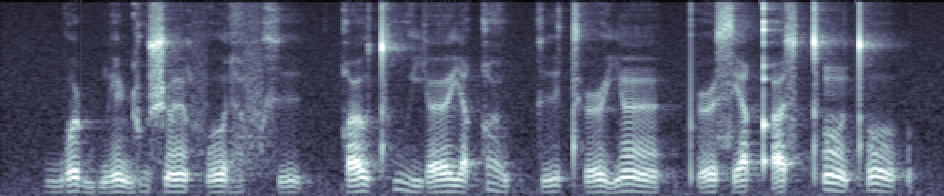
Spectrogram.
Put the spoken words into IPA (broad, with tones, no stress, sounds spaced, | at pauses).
b o˩˧˩ ɖ b ẽ˩˧˩ ɖ ṳ˥˨ s ɽ œ̃˩˧˩ f o˩˧˩ ɾ a̤˥˨ f x ɨ˩˧˩ | q u˩˧˩ tʰ ṳ˥˨ j œː˩˧˩ j q ṳ˥˨ | k ɨ˩˧˩ tʰ ə˞˩˧˩ j œ̃ː˥˨ | pʼ ə˞˩˧˩ s e˩˧˩ qʼ œ˩˧˩ s tʼ õ˥˨ tʼ oː˥˨ ʔ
